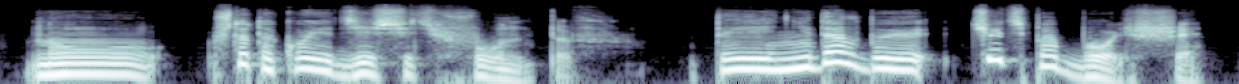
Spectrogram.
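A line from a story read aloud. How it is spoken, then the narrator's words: Coaxing. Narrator (Russian): вкрадчиво попросила она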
